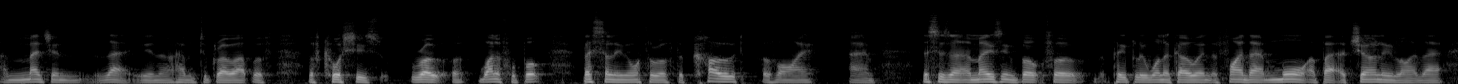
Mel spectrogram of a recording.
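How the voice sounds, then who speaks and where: A middle-aged man with a slightly low-pitched voice hosts an interview from a studio. He talks in an effusive, rambling way, piling up fillers and restarts. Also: level tone, normal speed, dark tone. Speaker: podcast host.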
